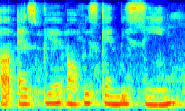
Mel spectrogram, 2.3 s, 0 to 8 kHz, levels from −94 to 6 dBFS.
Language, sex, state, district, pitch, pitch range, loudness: English, female, Assam, Kamrup Metropolitan, 215 Hz, 205-235 Hz, -18 LUFS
